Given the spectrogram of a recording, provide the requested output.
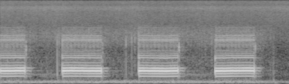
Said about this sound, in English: If the line is busy, you'll hear this busy signal.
